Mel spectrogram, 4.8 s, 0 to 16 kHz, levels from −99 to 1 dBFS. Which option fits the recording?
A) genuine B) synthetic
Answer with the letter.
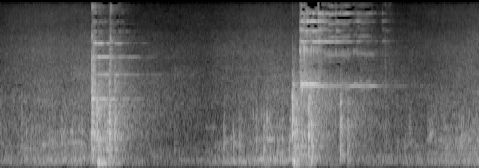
A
